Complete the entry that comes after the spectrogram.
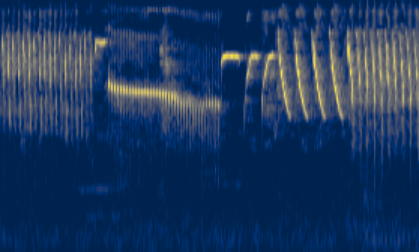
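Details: Singing canary delivering a fast buzzy trill, a long steady whistled note, then a run of sharp down-sweeping notes repeated in quick rhythm, over faint low hum.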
